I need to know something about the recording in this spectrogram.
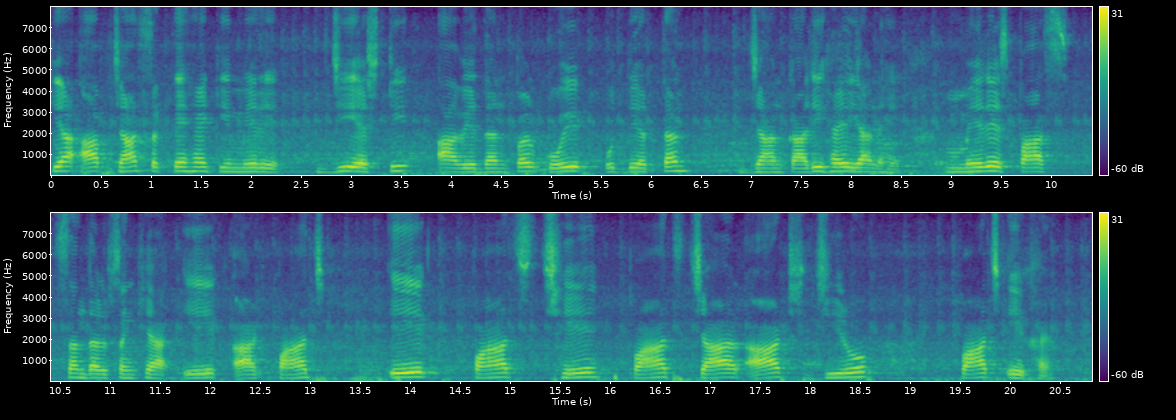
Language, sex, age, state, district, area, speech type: Hindi, female, 60+, Uttar Pradesh, Sitapur, rural, read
